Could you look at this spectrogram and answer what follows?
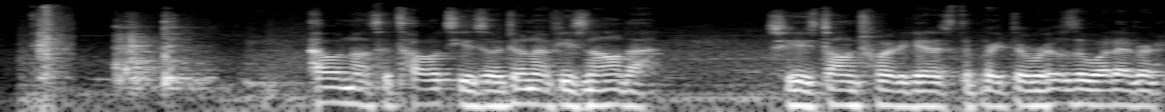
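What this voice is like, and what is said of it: Dublin accent. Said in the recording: “he sounds a little bit different in this ... what part of Dublin did you grow up in? What an extraordinary accent you got there.”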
